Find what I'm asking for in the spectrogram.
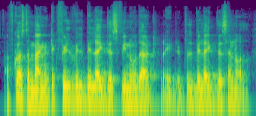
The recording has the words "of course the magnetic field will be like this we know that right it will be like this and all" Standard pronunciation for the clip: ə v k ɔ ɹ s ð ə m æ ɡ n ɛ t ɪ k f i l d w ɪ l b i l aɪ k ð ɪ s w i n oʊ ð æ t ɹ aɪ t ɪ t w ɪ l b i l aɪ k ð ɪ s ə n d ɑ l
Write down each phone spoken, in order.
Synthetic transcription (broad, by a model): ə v k ɔ ɹ s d ə m æ ɡ n ɛ t ɪ k f i l d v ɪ l b i l aɪ k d ɪ s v i n oʊ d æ t ɹ aɪ t ɪ t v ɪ l b i l aɪ k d ɪ s ə n d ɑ l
